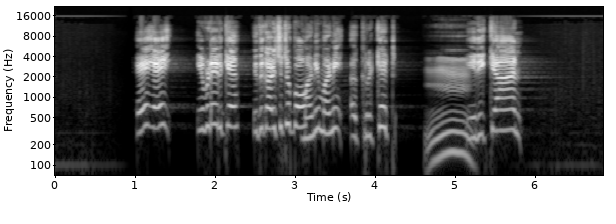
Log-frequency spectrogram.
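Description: A middle-aged woman shouts out with animation.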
